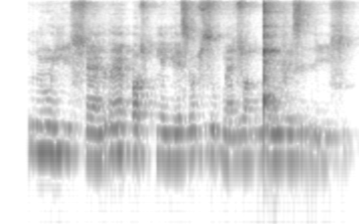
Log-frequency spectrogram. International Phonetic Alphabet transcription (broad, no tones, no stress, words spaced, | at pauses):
rũ jiɬæ̃ræ̃ ʔɒɬpʲæ̃jezõɬ zubæ̃ɮɒ ŋ͡ǃõvez riɬ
